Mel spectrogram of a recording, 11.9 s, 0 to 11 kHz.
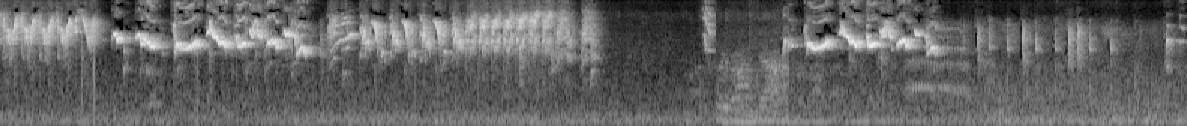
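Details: Morning song of a Painted bunting, heard daily from 7 am: long bright warbled runs of high twittering notes with a short pause, then another warbled phrase and faint chips.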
